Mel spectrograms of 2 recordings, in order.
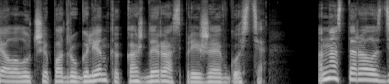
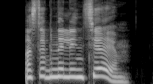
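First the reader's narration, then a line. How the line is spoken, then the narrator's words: Snorting. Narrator (Russian): фыркнула подруга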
